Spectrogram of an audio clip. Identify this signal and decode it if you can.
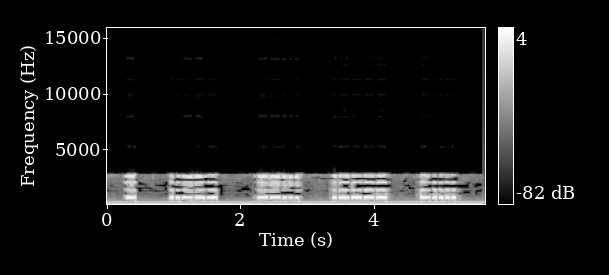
Morse code, heard as a keyed tone, about 25 wpm, spaced as for 12 wpm, 690 Hz. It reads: T2716
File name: Linksmakalnis-1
